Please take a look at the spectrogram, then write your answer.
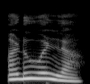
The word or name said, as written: ಅಡುವಳ್ಳ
